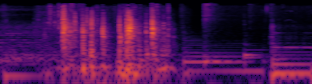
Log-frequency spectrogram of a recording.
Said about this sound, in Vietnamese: Nghe tiếng ghế đổ, nhân viên phục vụ đang nói chuyện với đầu bếp trong bếp, vội chạy ra để định đỡ cậu thanh niên.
